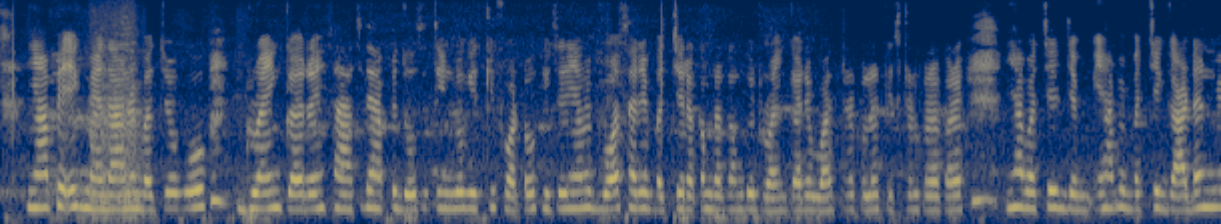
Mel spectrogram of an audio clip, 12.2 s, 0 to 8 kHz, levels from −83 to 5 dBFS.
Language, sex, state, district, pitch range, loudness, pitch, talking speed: Hindi, female, Maharashtra, Solapur, 200-220 Hz, -22 LUFS, 210 Hz, 210 wpm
